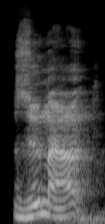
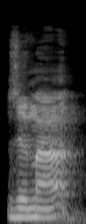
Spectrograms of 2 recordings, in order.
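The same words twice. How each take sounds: The two takes are said the same way.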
